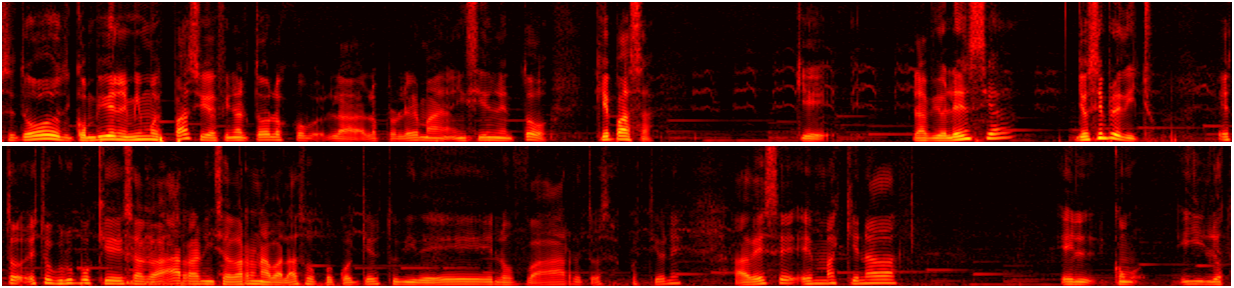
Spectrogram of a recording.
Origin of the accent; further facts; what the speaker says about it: Melipilla, Santiago Metropolitan Region, Chile; Ya, yo seguía un equipo que era de mi ciudad, que era Melipilla. Deportes Melipilla.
